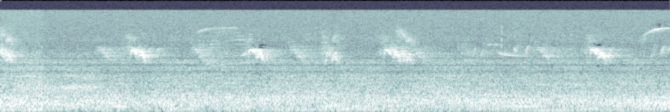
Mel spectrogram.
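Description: Garden birds chirping faintly: short high chirps about twice a second, with a thin high whistle twice, over quiet outdoor background.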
